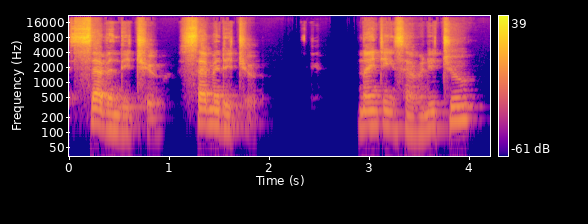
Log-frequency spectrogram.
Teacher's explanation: é pronunciado como um D ali, ao invés de T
